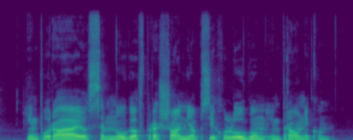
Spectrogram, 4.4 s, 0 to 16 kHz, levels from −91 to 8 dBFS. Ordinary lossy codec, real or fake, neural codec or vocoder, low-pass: none; fake; vocoder, 44.1 kHz, 128 mel bands every 512 samples, BigVGAN v2; 14.4 kHz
